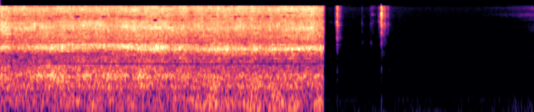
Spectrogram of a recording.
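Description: Portable gas canister camping stove burner running with a steady rushing noise, cutting off suddenly about three seconds in; then near quiet with a couple of light clicks.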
